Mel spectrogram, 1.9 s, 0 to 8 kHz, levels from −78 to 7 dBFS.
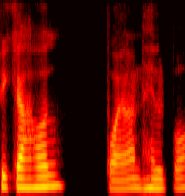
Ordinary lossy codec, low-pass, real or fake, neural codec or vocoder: none; none; fake; codec, 16 kHz, 0.8 kbps, ZipCodec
